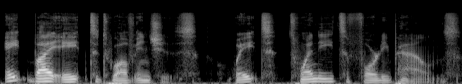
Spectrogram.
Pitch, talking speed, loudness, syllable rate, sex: 110 Hz, 145 wpm, -19 LUFS, 3.7 syllables/s, male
